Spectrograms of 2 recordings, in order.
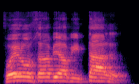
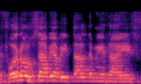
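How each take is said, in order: First: "Fueron savia vital" slowed, with weight on "Fue" and "tal"; stress on accented syllables. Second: Said in the usual way. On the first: Shown as a demonstration. Teacher scanning the verse for accents, "vital" stressed slowly. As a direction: land firmly on the last syllable of "vital". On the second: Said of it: "Veamos un ejemplo de un enfático".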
